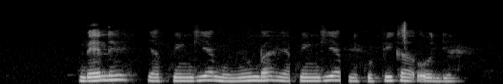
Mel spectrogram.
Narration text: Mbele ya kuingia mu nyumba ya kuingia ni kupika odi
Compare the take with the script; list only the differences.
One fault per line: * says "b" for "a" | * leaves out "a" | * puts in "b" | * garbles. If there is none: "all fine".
all fine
